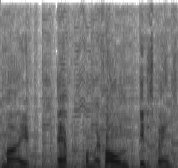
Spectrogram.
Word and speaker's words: Ibis Paint: Meanwhile, I used my app on my phone, Ibis Paint. Ibis Paint. I'm pretty sure that's how you pronounce it.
